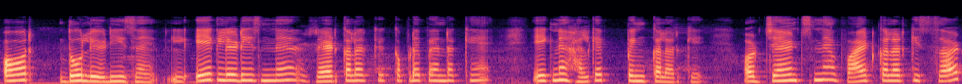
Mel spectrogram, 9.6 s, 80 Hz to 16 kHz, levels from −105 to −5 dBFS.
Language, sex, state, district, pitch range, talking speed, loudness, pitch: Hindi, female, Rajasthan, Jaipur, 210-245 Hz, 175 wpm, -20 LUFS, 235 Hz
